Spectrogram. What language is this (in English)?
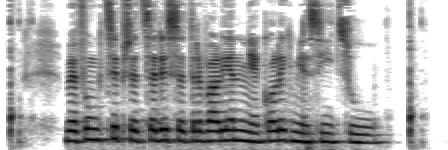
Czech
